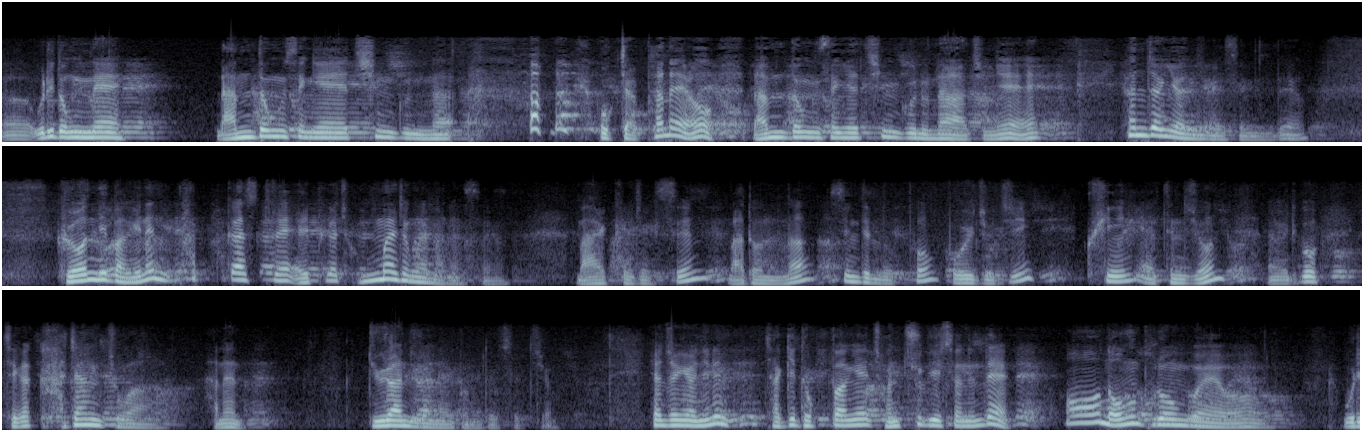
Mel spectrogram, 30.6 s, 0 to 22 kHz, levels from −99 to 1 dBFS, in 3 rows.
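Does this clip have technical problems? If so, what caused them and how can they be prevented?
Yes: echo with no canceller throughout, with the far-end loudspeaker returning the speech about a fifth of a second later, about 14 dB quieter, showing as faint delayed copies on a spectrogram. Turning on acoustic echo cancellation at the far end, or having that listener use headphones, prevents it.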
